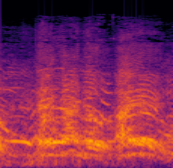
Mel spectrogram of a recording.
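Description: A huge crowd roars and chants at a political rally, a dense mass of voices rising in two loud surging waves over about two seconds.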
